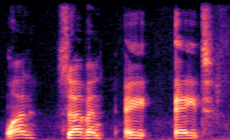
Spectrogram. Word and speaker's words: 1788-L: like 1788, or as he says people should pronounce it, 1788.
